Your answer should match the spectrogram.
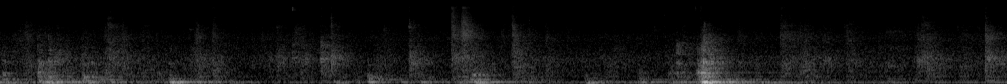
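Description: Wooden honey frames clunking and knocking against a stainless steel Maxant radial honey extractor as they are handled in and out of its basket, in a handful of irregular knocks, the loudest about seven seconds in.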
